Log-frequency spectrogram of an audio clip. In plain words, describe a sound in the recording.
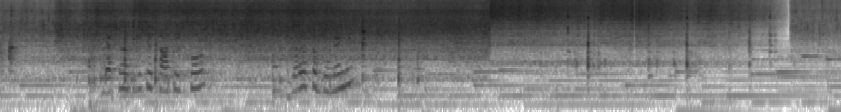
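Onions sizzle loudly in hot oil.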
